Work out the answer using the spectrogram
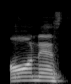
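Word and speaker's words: honest: বসে এন্ড বসে for example he ইজ অ্যান অনেস্ট ম্যান অনেস্ট ম্যান একটু খেয়াল করে দেখেন তো এইচ এর উচ্চারণ আপনার উজ্জ্ব থাকলে কি দিয়ে শুরু হয়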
